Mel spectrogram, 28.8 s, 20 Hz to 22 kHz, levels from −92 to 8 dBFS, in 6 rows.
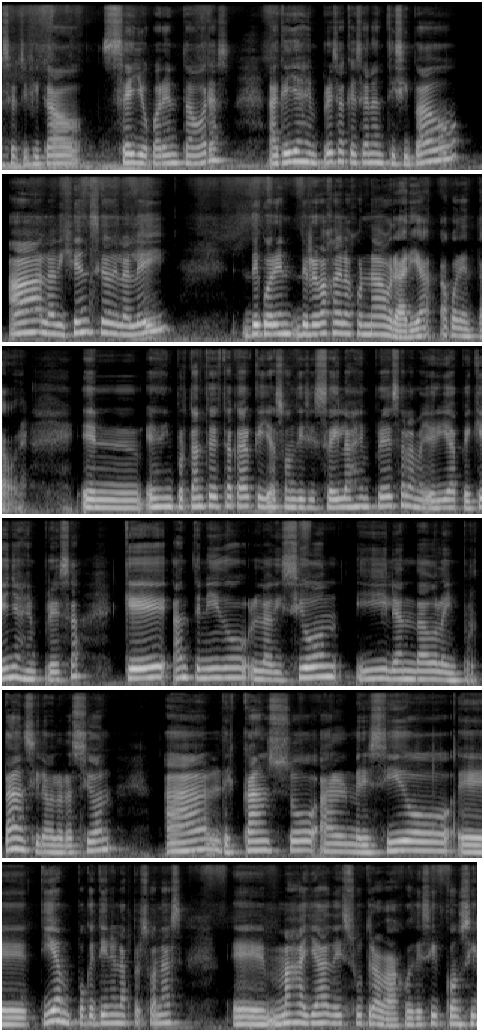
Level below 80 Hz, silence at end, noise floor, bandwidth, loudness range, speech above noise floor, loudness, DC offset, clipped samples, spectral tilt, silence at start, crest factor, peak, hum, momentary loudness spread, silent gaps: -52 dBFS; 0 s; -49 dBFS; over 20 kHz; 2 LU; 24 dB; -25 LUFS; under 0.1%; under 0.1%; -5.5 dB/octave; 0 s; 18 dB; -8 dBFS; none; 8 LU; none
